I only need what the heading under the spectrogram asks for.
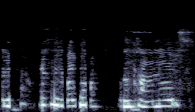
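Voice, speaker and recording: A woman's voice: medium pitch, fairly even intonation, dark tone. Woman on a muffled, dropping video call. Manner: hesitant, many filler pauses. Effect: muffled audio cutting in and out over a weak call connection. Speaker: town council member. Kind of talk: remote meeting remarks. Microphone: computer mic on a video call.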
